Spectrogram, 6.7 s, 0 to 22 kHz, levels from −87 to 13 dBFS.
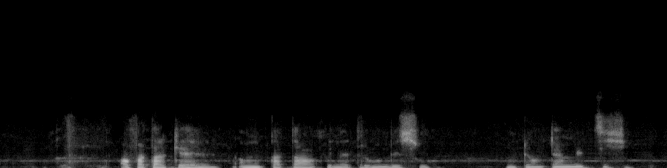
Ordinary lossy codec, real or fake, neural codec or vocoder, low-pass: Opus, 24 kbps; fake; codec, 16 kHz, 2 kbps, FunCodec, trained on Chinese and English, 25 frames a second; 7.2 kHz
